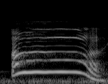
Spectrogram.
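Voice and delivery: very high, held dinosaur scream; mock scream. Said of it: "I'm, I'm screaming".

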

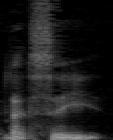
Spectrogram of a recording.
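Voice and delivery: ordinary delivery

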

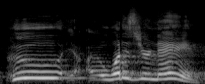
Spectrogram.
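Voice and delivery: high, slow, strained plea; pleading Moses. Retold or imitated. Moses asks God his name at the bush, high and strained. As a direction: Moses begging God, voice climbing.

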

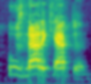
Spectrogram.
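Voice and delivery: ordinary talk, nothing marked

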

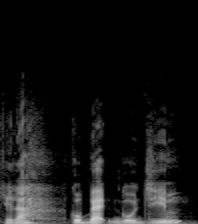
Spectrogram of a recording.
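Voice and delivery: lazy unbothered drawl. Acted. Voicing a relaxed politician.

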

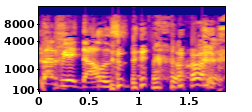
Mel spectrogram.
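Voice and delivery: cracking up. Real, not acted. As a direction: barely hold the joke together. Cracks up over dinner riff.

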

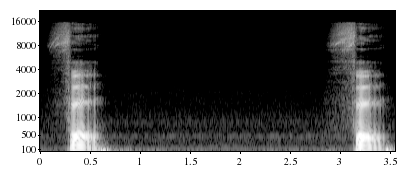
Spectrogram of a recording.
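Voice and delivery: Feu with a closed rounded vowel; model word. Shown as a demonstration. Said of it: "the word meaning fire".

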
